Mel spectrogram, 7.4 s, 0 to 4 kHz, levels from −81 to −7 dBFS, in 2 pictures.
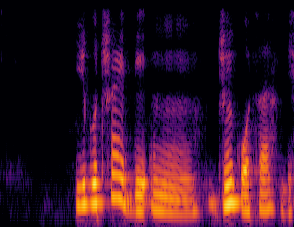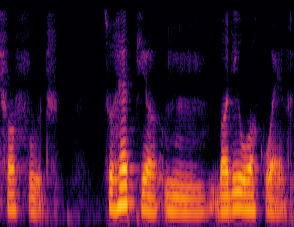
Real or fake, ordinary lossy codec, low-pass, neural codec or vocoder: real; none; 3.6 kHz; none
